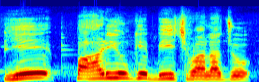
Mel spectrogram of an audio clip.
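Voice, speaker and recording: A man's voice: high-pitched, darkish tone, faint music behind. A man with a Kashmiri accent leading an outdoor heritage walk, explaining place names to schoolchildren and often asking them questions. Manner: explanatory, asks questions of the children, mixes in English words. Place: outdoors at a stone heritage site.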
